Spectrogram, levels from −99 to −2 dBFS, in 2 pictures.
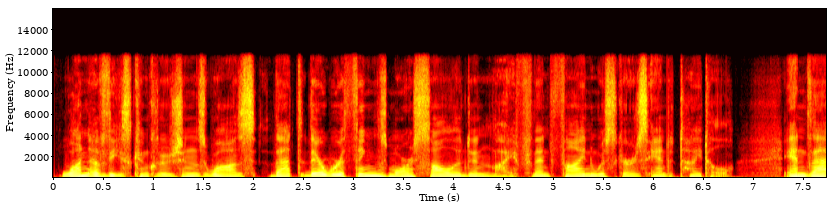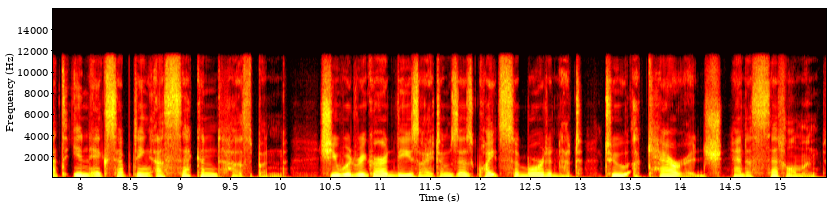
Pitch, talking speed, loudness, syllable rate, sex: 120 Hz, 155 wpm, -19 LUFS, 4.7 syllables/s, male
